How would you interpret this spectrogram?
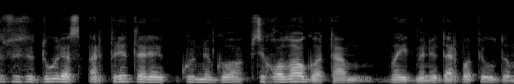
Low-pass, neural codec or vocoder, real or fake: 10.8 kHz; none; real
